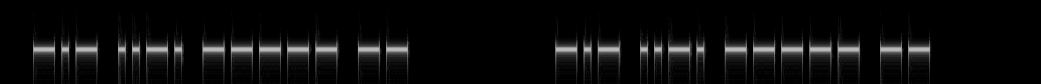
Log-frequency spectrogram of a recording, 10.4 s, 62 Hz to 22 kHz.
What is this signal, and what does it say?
Morse code, heard as a keyed tone, about 17 wpm, 700 Hz. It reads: KF0M KF0M
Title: USA Call Signs - 4 Characters - Repeated 2x - 17wpm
